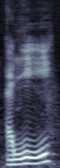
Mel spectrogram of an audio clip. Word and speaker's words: allí: The second one, allí.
